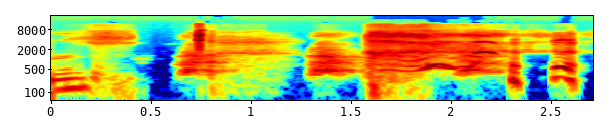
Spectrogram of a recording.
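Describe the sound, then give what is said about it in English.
A dog barks while chasing a Roomba robot vacuum, giving a few sharp, high barks and yips in short bursts separated by brief pauses. “That's one of my dogs that likes chasing my Roomba”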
